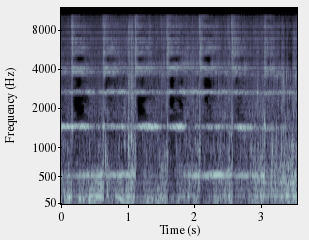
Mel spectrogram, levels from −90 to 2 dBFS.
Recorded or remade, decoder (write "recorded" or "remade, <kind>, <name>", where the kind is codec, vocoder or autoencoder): remade, vocoder, BigVGAN v2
